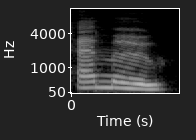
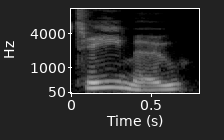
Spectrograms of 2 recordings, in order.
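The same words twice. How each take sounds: First: The first vowel is a short 'eh' sound. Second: The first vowel is a long 'ee' sound. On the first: "like temper or temperature, like eh rather than e" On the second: "I thought I'd been calling it Temu"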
